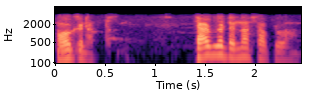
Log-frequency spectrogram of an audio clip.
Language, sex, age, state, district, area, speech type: Tamil, male, 18-30, Tamil Nadu, Krishnagiri, rural, conversation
